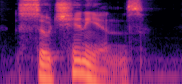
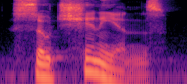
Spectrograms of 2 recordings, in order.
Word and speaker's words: Socinians: Now, of course, according to my Italian wife and all the Italian medievalists that I work with at Lucerne, The correct pronunciation of this Italian group is Socinians. Socinians.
